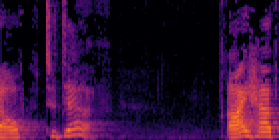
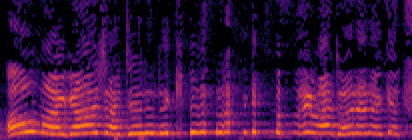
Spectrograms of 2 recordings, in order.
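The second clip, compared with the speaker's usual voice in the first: mock dismayed wail; 10 semitones higher, 4 dB louder than usual. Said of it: "we do that".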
